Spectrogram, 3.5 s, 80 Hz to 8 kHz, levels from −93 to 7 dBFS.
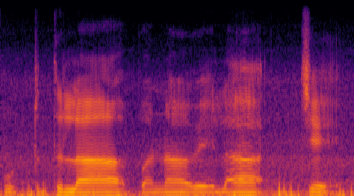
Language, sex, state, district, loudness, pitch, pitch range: Gujarati, male, Gujarat, Gandhinagar, -18 LUFS, 130 Hz, 125-130 Hz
